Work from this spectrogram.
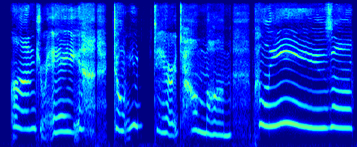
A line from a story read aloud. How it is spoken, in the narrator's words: Tiffany whined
